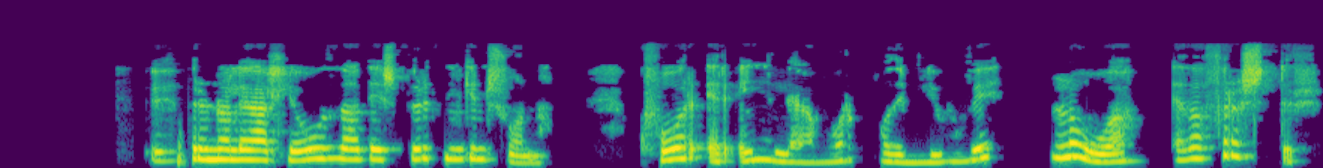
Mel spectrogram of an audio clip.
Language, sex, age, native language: Icelandic, female, 30-39, Icelandic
